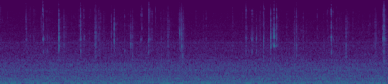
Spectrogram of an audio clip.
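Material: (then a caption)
Soap. A yellow utility knife blade shaves and scrapes flakes off the surface of a solid rectangular bar of white soap held in one hand. Many short, crisp, bright scraping ticks sound over a steady low background hum. The cuts come in an irregular rhythm with no long ring after each.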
